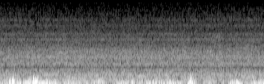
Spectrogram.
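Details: Low thumps and handling rumble over quiet background hiss, with no animal voice.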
